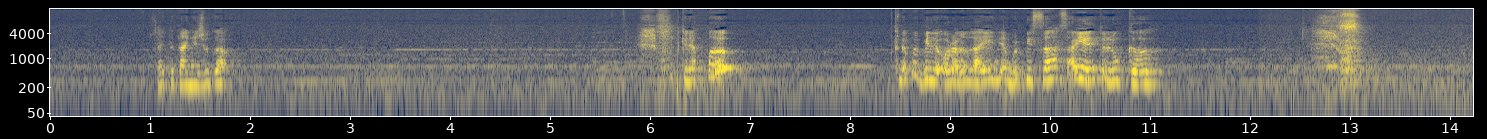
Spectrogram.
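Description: A young woman cries and speaks through tears, close by.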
